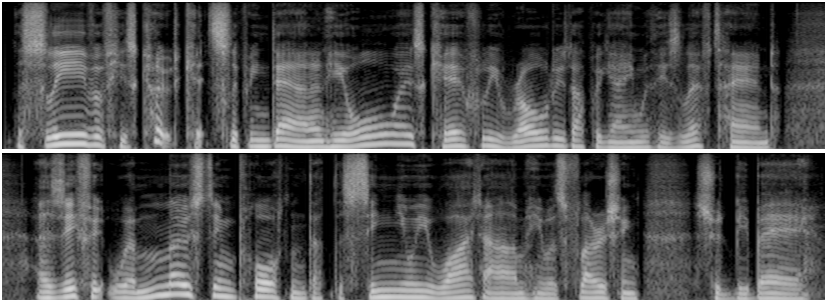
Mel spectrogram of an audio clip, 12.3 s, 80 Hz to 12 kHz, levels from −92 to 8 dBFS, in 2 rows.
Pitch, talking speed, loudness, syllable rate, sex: 145 Hz, 180 wpm, -19 LUFS, 4.8 syllables/s, male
